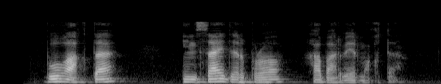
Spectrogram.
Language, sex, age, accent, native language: Uzbek, male, 18-24, Buxoro, Uzbek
